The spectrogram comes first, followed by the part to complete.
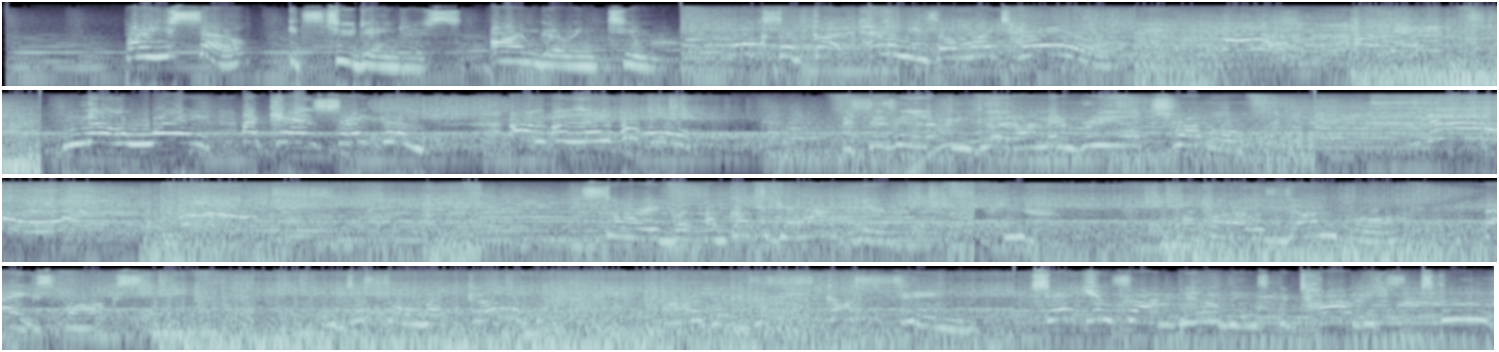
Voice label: Voice English; Assault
